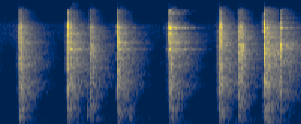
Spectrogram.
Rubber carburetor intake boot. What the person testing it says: They are hard as rocks.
